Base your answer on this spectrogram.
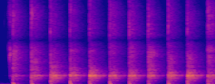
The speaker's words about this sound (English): Opened up the door to Dwayne's dressing room. Booty clap sounds.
